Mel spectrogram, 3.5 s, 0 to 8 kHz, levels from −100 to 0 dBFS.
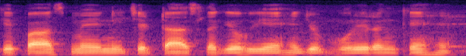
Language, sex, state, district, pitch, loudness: Hindi, male, Uttar Pradesh, Lalitpur, 95 Hz, -17 LUFS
